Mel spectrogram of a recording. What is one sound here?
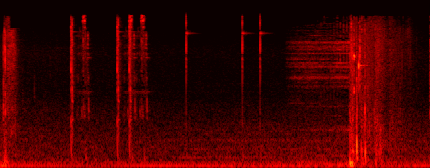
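Menu clicks tick sharply several times.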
